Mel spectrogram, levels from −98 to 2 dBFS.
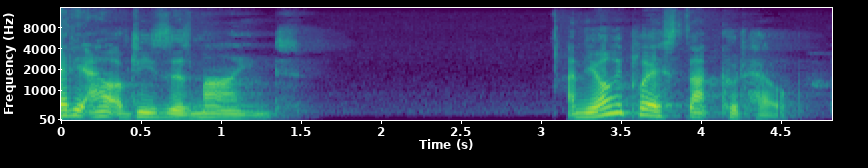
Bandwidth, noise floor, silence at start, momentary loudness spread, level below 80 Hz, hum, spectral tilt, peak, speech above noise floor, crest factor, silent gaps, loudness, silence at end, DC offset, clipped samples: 15.5 kHz; -69 dBFS; 0 s; 16 LU; -62 dBFS; none; -6 dB/octave; -4 dBFS; 49 dB; 18 dB; none; -20 LUFS; 0.3 s; under 0.1%; under 0.1%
